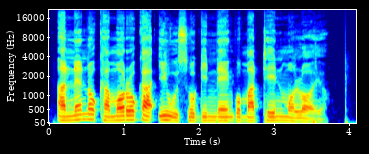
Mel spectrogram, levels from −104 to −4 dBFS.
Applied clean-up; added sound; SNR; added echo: neural mask model DeepFilterNet 3.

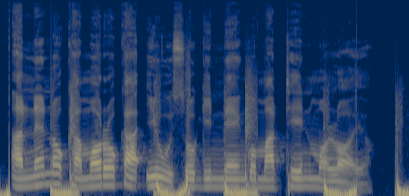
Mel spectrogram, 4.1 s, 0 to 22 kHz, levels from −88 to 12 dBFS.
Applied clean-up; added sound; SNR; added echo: none; Scratching (performance technique); 0 dB; none.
